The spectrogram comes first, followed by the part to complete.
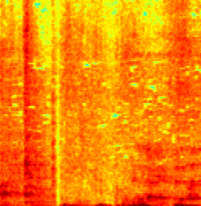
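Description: Footsteps as several people walk off together, heard as a few dull low thuds, about three a second, the strongest about one and a half seconds in, with faint voices behind them.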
